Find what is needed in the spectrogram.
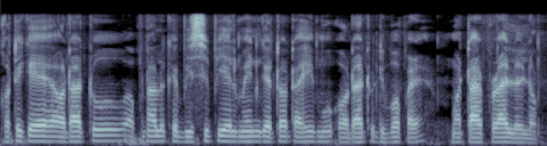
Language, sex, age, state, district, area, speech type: Assamese, male, 18-30, Assam, Dibrugarh, rural, spontaneous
